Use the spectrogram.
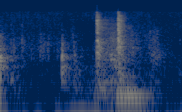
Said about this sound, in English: Close the door, please.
